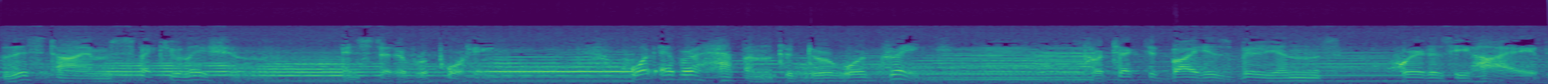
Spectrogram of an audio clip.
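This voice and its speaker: A man hosting and narrating a 1970s radio mystery with portentous, dramatic delivery and deliberate pauses, on a muffled old recording. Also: mid-range voice. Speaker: host and narrator.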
